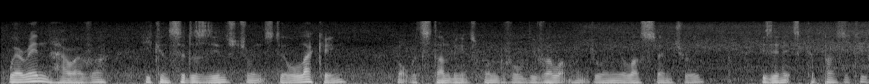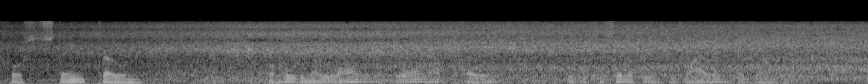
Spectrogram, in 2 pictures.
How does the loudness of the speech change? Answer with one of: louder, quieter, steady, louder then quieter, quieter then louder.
quieter.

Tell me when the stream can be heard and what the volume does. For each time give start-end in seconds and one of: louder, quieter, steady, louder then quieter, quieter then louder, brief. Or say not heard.
0.0-17.3 louder.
